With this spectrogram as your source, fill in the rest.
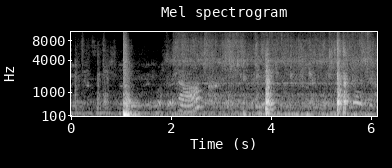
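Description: Dishes clink and knock at a sink.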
